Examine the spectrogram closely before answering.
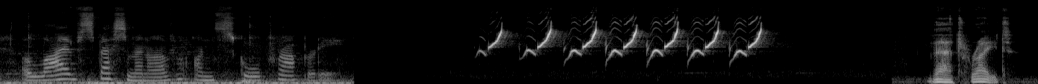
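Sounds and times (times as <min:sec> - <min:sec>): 
speech: 0:00.2 - 0:03.5, 0:09.3 - 0:10.2
bird chirping bright rising whistled notes: 0:04.5 - 0:08.9.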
